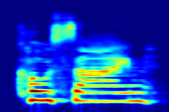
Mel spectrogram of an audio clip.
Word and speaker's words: cosine: Cosine is just written as COS, stands for cosine, again, long I.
